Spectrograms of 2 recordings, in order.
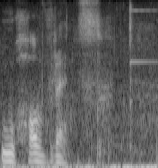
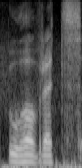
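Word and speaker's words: Uhrovec: Again, it's not said as it's spelt. I believe it's pronounced Uhovrec.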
